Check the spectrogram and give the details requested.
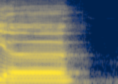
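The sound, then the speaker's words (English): A text message notification sounds: a single steady, buzzy electronic tone, rich in overtones, holding for under a second before cutting off into silence. “No, that's my text message.”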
